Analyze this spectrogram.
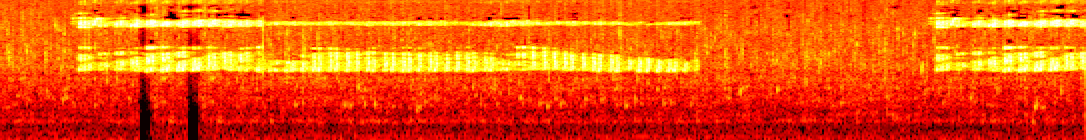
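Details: Crested kingfisher rattling: a rapid stream of harsh pulsed notes for nearly four seconds, a pause, then the rattle starting again, with a thin high whine running alongside.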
